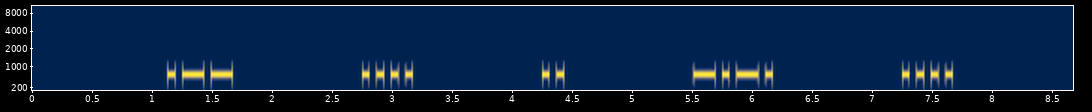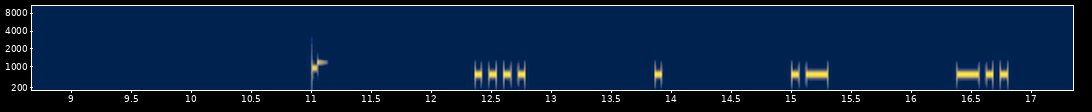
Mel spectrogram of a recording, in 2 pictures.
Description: Morse code, heard as a keyed tone, about 20 wpm, spaced as for 7 wpm, 700 Hz. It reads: WHICH HEAD
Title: 6x Character Spacing - Top 500 Words - 20wpm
